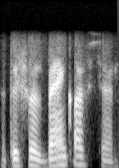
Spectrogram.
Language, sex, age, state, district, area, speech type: Kashmiri, male, 45-60, Jammu and Kashmir, Baramulla, rural, conversation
